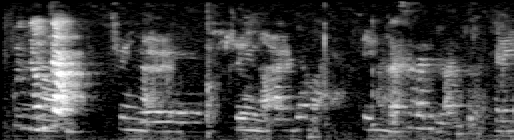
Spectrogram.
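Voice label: "singer", spoken word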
